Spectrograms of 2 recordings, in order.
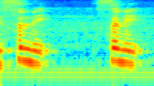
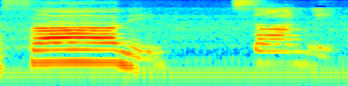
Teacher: when you say the word Sunny make the uh longer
